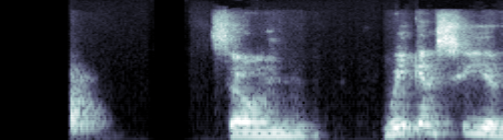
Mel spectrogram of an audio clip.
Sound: table knocks

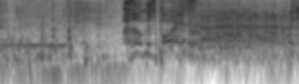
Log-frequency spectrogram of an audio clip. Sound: hoarse voice

